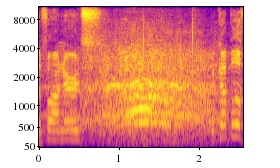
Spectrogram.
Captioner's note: audience laughing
